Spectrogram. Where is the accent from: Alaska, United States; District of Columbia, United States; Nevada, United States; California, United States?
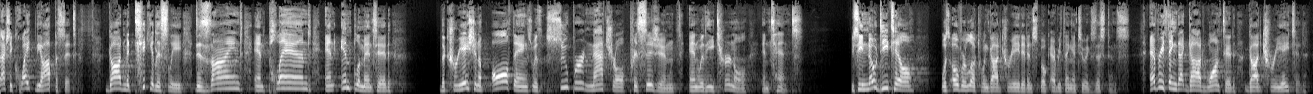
Alaska, United States; Willow; moved away; where I grew up in Willow, Alaska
